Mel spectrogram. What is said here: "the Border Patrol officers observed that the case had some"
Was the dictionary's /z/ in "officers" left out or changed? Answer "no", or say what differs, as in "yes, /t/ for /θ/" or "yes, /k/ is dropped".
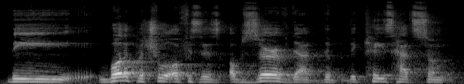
no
